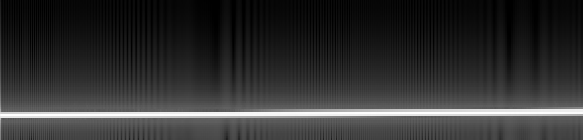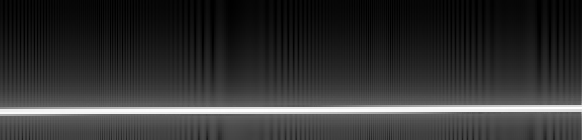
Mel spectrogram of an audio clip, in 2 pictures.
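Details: Hearing test: a steady pure tone slowly rising in frequency, a sweep to measure hearing capacity across pitches.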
